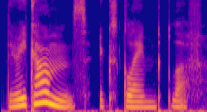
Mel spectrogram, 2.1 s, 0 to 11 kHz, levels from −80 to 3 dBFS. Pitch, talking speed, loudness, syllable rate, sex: 195 Hz, 145 wpm, -16 LUFS, 5.1 syllables/s, female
